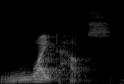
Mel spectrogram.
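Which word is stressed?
White. The first word is stressed and higher in pitch. It names the president's residence as one compound word. "every compound word, the first word is stressed"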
